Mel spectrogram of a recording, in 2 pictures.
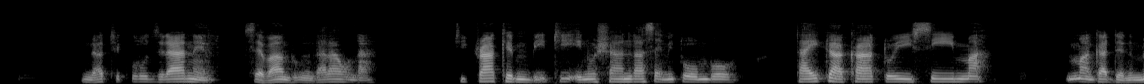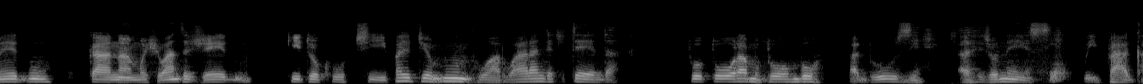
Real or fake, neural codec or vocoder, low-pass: fake; codec, 16 kHz, 0.5 kbps, X-Codec, WavLM features, trained on Multilingual LibriSpeech; 7.2 kHz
